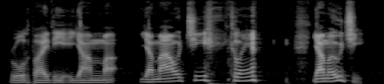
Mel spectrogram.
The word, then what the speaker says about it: Yamauchi: Yamauchi. That's how it would be. Ooh, that's the syllable.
